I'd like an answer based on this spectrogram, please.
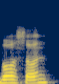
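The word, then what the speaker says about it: boatswain: in used Abbey toner boats pronounced boson is belal New pound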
